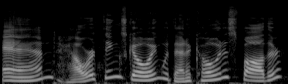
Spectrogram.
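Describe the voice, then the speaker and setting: An earnest, sympathetic traveller in a fantasy audio drama, acted by a woman. She talks formally with animated, mid-pitched intonation, recorded dry. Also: moderate pace, no room sound, close to an everyday voice. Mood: concerned.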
